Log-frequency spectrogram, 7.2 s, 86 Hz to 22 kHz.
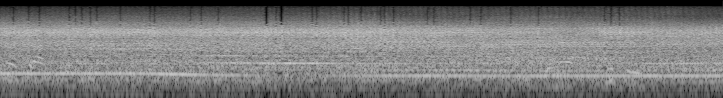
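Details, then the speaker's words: Datsun 280Z, first start in 15 years after sitting since 2005, running off a jug instead of its fuel tank: fast steady idle with airy hiss that never drops; idle too high, owner suspects rusted, frozen throttle rod linkages. "yeah the idle's too high but uh it may be just because of all the linkages all rusted up on this thing"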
